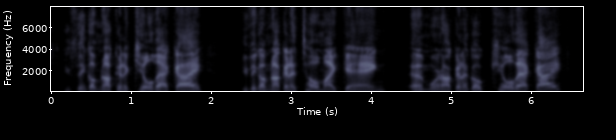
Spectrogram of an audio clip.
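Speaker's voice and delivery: loud, high-pitched screaming. Retelling what a man said when cops asked what happened, imitating a man screaming. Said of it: "he starts screaming".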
